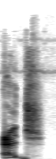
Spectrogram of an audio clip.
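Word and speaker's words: edge: D silent है इसलिए। इसे पढ़ेंगे एज, इसे पढ़ेंगे हैज, इसे पढ़ेंगे वेज।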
